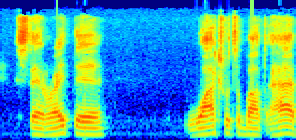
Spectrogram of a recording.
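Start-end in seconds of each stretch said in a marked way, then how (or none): none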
